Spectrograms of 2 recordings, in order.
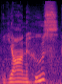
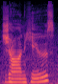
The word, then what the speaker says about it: Jan Hus: going to talk about his name is spelled j-a-n-h-u-s people pronounce his name john hoos others pronounce it john hughes but however you pronounce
